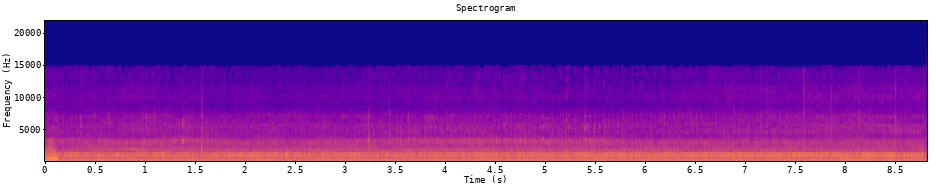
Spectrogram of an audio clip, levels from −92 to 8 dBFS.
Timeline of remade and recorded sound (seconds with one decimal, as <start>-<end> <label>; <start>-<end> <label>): 0.0-3.9 remade; 3.9-7.4 recorded; 7.4-8.8 remade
